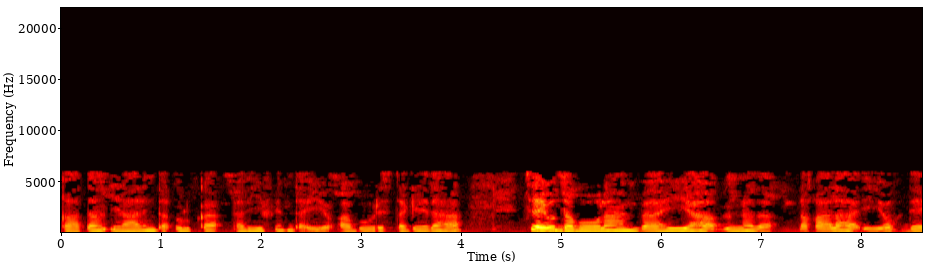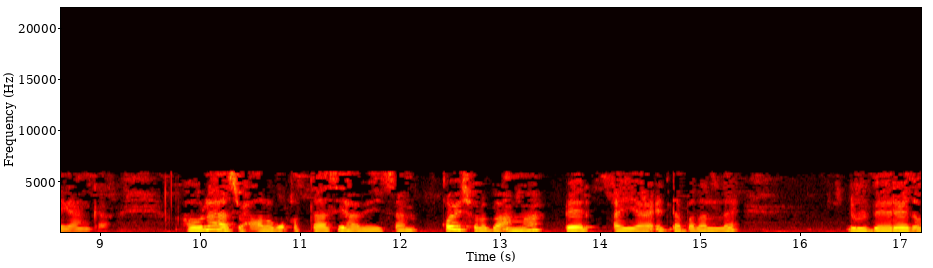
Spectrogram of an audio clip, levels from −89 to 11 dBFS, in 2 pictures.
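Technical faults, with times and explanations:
Throughout, MP3 compression: the speech is dull above 5.9 kHz and has a heavy watery swirl, likely from an MP3 encoder starved at about 24 kbps, cutting the treble off and letting weak frequency detail flicker on and off between frames.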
